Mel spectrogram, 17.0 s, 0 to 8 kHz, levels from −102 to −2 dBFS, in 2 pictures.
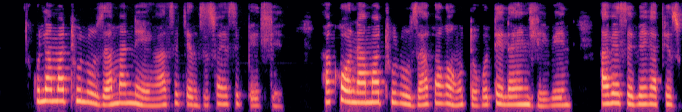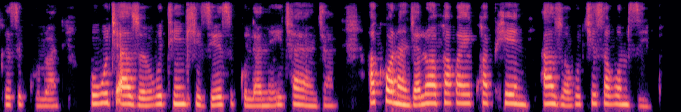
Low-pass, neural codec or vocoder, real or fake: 7.2 kHz; none; real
